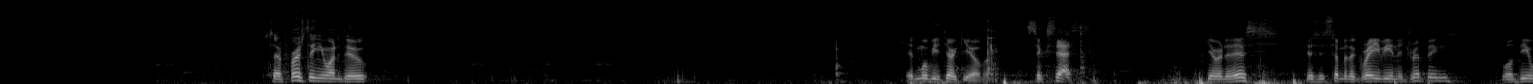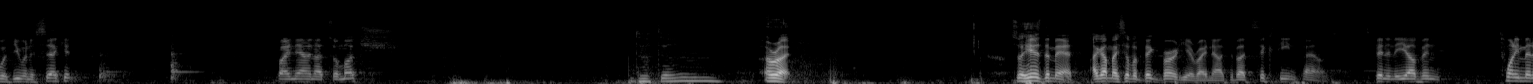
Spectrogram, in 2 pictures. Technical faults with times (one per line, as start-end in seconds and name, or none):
0.00-3.57 imaging from sample-and-hold upsampling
